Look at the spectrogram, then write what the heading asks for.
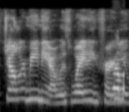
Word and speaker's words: Gelormini: Yes, it's Gelormini.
